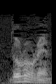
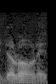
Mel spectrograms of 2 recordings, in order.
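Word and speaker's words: dolore: の中には長く発音したり短く発音したりするの色々違いがございますのでドローレなんて言わないでやっぱりドローレとかという風になり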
